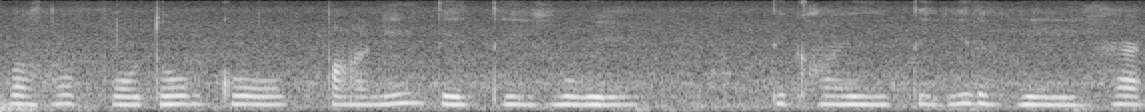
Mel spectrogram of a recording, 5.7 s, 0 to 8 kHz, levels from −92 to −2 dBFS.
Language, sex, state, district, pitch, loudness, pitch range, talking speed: Hindi, female, Punjab, Fazilka, 215 Hz, -16 LUFS, 210-225 Hz, 105 wpm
